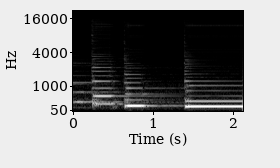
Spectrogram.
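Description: Guitar playing single down-picked notes to finish a jazzy lick: two short notes, then a lower note struck about one and a half seconds in and left to ring.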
